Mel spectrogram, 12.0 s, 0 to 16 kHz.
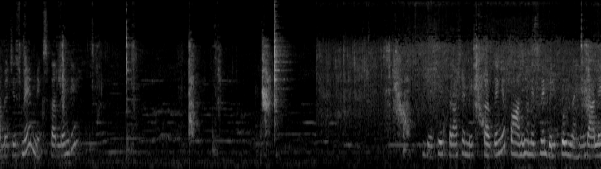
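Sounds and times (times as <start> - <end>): spatula scraping a wok: 0.3 - 3.0, 3.6 - 12.0
vegetables sizzling in oil: 6.3 - 12.0.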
